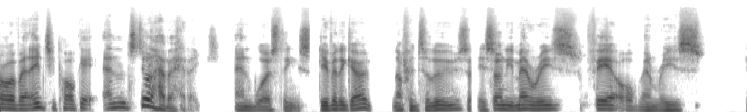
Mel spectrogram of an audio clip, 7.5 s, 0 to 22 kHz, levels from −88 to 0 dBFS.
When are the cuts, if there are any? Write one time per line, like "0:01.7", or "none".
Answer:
0:03.0
0:04.7
0:05.7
